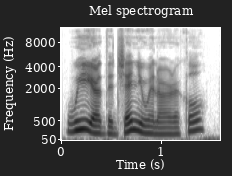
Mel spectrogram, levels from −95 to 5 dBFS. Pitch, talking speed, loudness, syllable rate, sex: 190 Hz, 190 wpm, -16 LUFS, 7.1 syllables/s, female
